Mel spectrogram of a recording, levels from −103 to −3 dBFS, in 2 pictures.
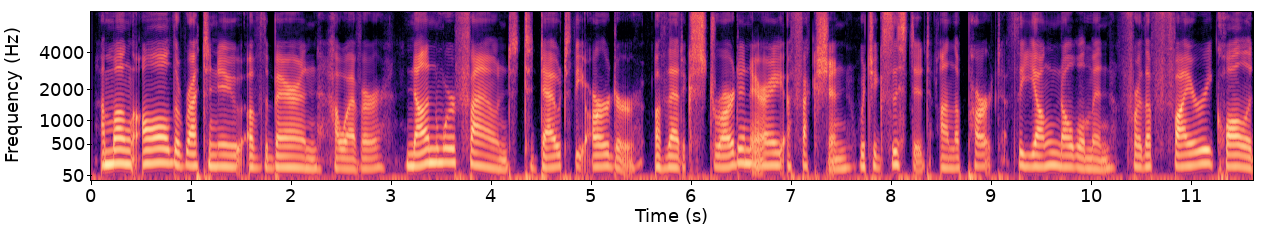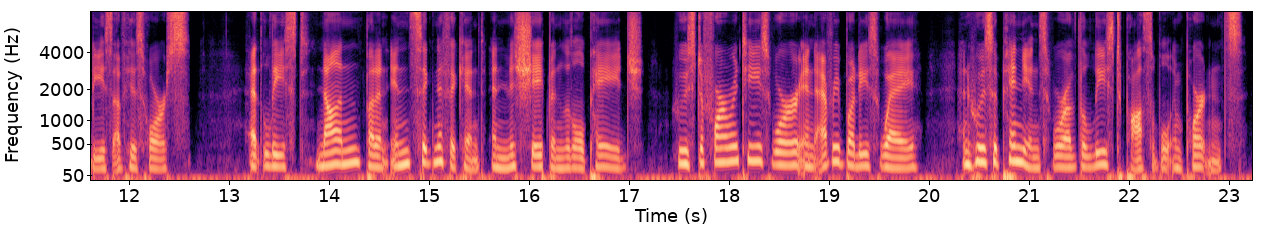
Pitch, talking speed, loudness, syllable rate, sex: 165 Hz, 155 wpm, -18 LUFS, 5.1 syllables/s, female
